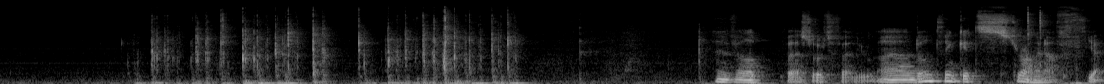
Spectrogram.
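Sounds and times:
typing on keyboard: 1.2s - 5.3s.

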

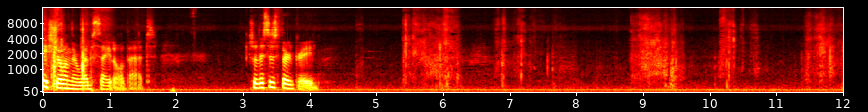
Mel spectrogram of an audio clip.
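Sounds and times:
book pages rustling: 0.0s - 1.2s, 4.7s - 7.9s, 8.7s - 10.8s, 11.4s - 12.0s.

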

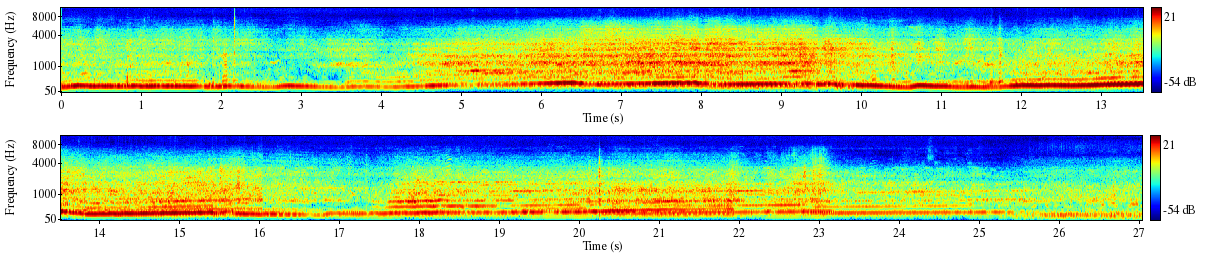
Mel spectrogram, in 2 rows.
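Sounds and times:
rally car engine revving: 0.0s - 27.0s.

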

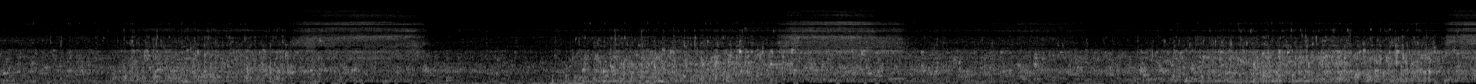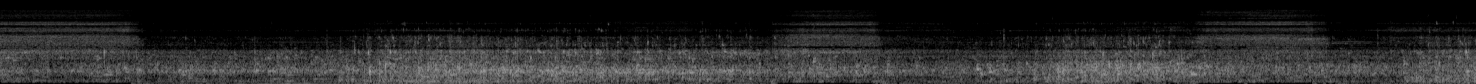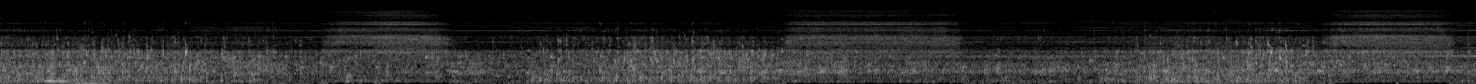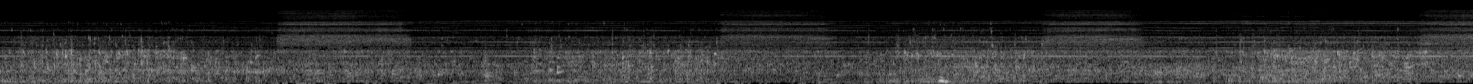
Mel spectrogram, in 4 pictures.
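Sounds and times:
exhaled bubbles gurgling: 0.0s - 14.8s, 16.0s - 38.0s, 38.9s - 59.0s
regulator breath hiss: 2.9s - 4.4s, 7.8s - 10.9s, 14.4s - 16.3s, 22.5s - 24.2s, 26.7s - 28.9s, 32.7s - 34.2s, 37.4s - 39.4s, 42.7s - 44.3s, 47.0s - 48.8s, 51.4s - 52.8s, 53.8s - 56.6s, 58.2s - 59.0s.

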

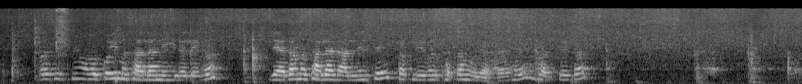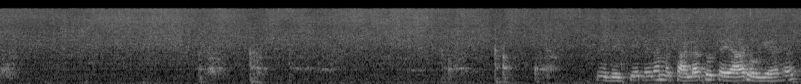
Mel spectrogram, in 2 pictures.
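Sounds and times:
masala sizzling in oil: 0.0s - 16.0s
spatula scraping pan: 0.3s - 8.4s, 9.8s - 15.0s.

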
